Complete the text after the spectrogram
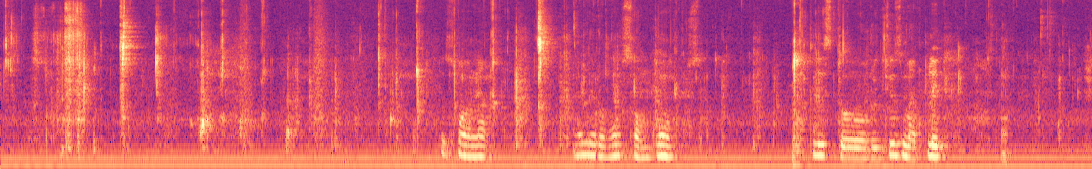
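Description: People chew and smack their lips close to a microphone.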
